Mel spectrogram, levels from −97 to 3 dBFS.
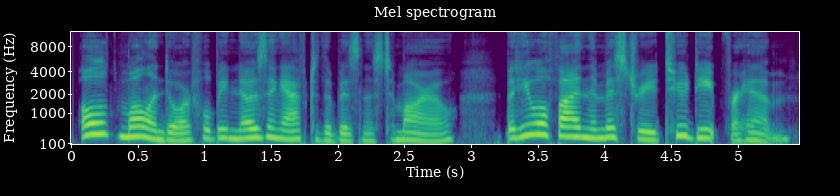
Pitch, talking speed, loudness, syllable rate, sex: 215 Hz, 210 wpm, -18 LUFS, 5.9 syllables/s, female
